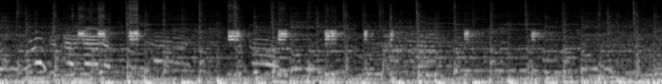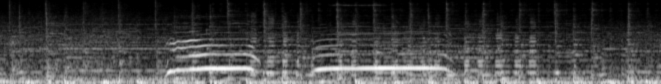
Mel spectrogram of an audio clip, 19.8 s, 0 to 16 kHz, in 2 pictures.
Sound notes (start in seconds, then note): 0.8 car horns honk; 0.8 women shouting; 16.3 car horns honk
